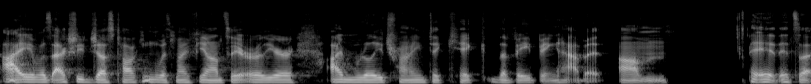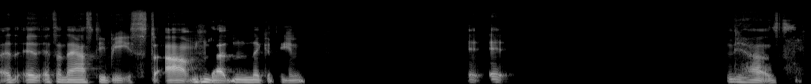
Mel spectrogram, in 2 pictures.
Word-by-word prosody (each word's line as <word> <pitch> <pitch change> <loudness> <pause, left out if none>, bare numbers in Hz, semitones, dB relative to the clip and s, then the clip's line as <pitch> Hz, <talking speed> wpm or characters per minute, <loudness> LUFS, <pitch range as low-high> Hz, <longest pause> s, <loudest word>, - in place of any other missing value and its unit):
I 115 0 +7
was 110 -1 +1
actually 115 +1 +4
just 105 -1 +3
talking 105 +1 0
with 105 -1 -2
my 100 0 0
fiancée 100 0 +1
earlier, 105 -1 +2 0.3
I'm 105 0 +3
really 105 0 +4
trying 100 0 -3
to 100 -2 -2
kick 95 -1 -5
the 105 -4 -3
vaping 95 -2 -3
habit. 100 - -1 0.2
Um, - - 0 0.9
uh, - - +3
it 115 +1 +3
it's 110 0 -2
a 105 - +3
uh, 105 - -1
th 110 - -9
it 110 -1 -1
it's 110 - -5
a 115 - -1
nasty 105 0 +1
beast, 95 -3 -5
um, 115 - +4 0.2
that 100 - +2
nicotine. 105 -3 -4 1.6
It - - -10
it 425 -2 -5 2.1
Yes. 100 -5 -5
105 Hz, 130 wpm, -25 LUFS, 100-110 Hz, 2.1 s, I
